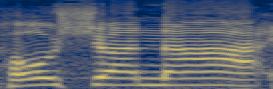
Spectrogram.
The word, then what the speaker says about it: Hoshana: How do you say that in Hebrew? Hosanna, Hosanna, Hosanna, Hoshana in Hebrew.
